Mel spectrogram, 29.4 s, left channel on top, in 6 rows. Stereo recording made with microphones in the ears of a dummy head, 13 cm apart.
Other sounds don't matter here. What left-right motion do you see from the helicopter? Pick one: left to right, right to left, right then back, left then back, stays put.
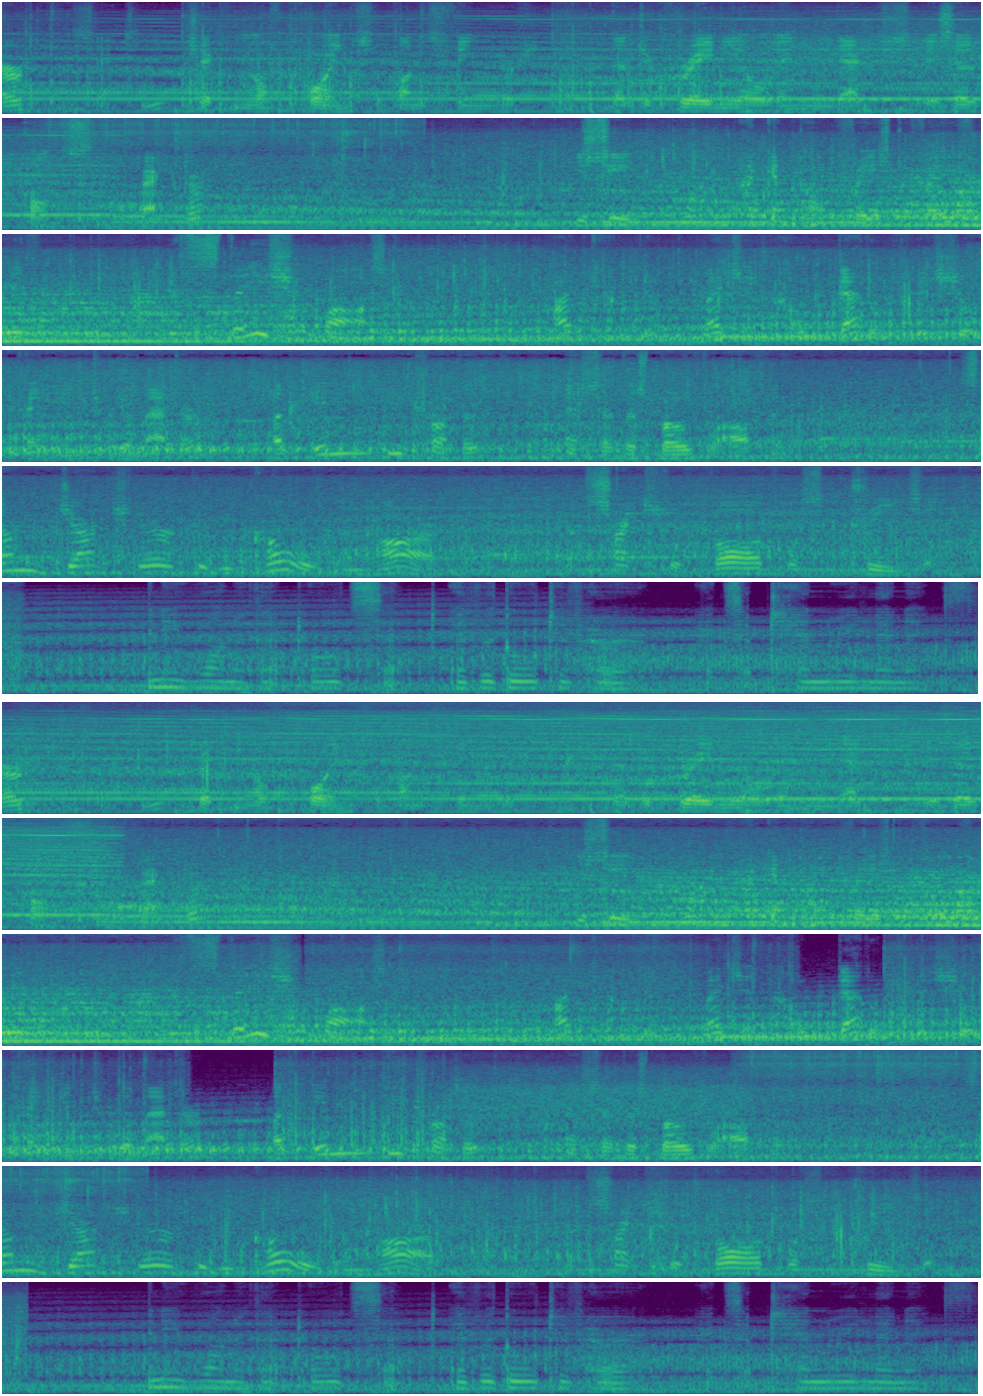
right to left.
